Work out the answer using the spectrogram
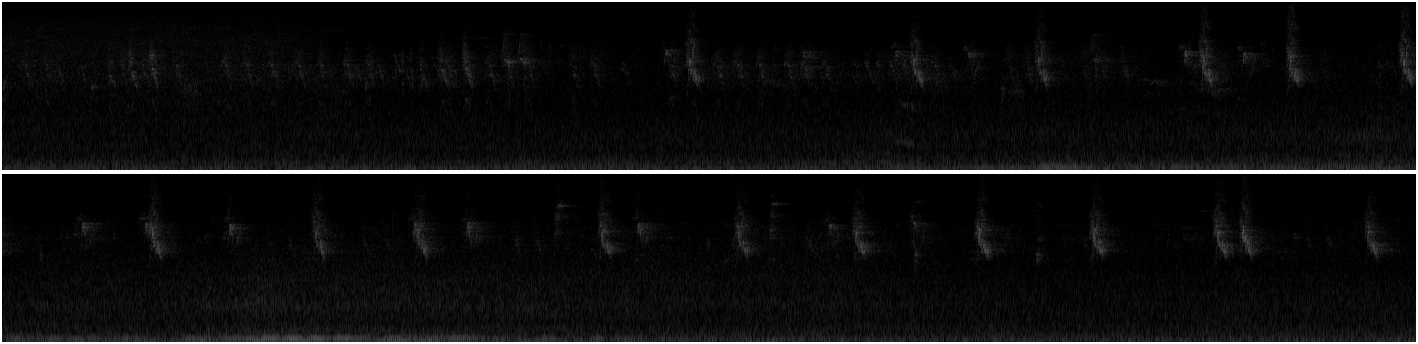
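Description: Faint, short chirps of a small bird, repeated one or two a second and quicker in the first few seconds, over a low hum.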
